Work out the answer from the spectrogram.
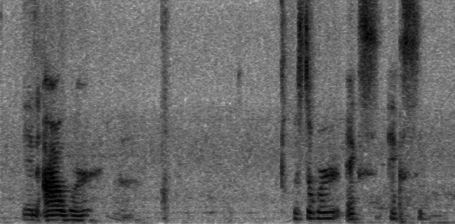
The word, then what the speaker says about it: exegesis: Exegesis? Oh man, I gotta look that up. Yeah, let's see how you pronounce it. I had it right.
